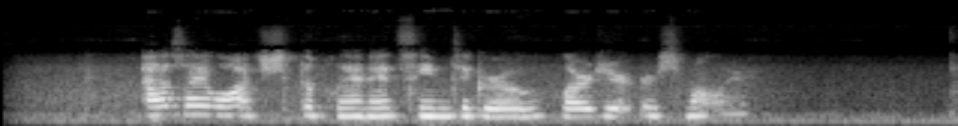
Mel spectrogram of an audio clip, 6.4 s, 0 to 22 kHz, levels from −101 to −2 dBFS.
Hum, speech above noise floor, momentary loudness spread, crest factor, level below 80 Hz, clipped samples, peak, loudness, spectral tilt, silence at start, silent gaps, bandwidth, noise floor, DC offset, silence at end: none; 33 dB; 8 LU; 16 dB; -64 dBFS; under 0.1%; -4 dBFS; -19 LUFS; -7 dB/octave; 0.95 s; none; 4.8 kHz; -52 dBFS; under 0.1%; 1.4 s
